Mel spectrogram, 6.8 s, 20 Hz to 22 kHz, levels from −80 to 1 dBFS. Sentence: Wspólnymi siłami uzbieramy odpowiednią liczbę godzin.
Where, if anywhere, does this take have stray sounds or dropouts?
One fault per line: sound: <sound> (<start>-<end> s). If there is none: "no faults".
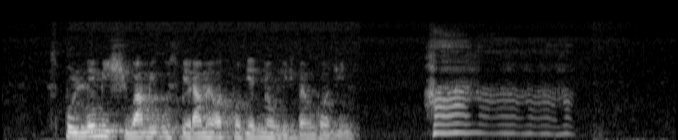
sound: laugh (4.2-5.8 s)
